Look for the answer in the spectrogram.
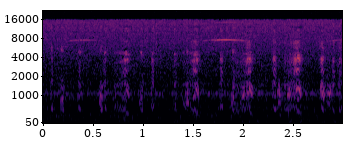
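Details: Chukar partridge in spring with patches of snow on the ground, during a partridge hunt, one bird calling: a loose run of short, clipped notes, fairly faint and uneven, over steady background hiss.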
